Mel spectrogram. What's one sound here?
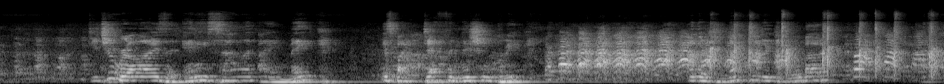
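A man speaks with animation into a microphone, heard through loudspeakers in an echoing room.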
